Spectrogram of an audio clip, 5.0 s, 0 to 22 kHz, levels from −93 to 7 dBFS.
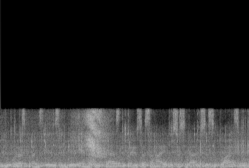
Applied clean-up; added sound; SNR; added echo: none; Fireworks + Mechanical fan; -2 dB; none.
